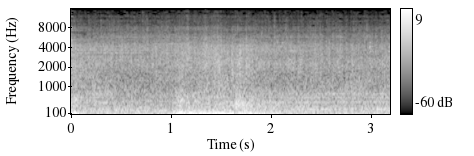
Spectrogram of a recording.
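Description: A load of bricks thuds down onto the ground.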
